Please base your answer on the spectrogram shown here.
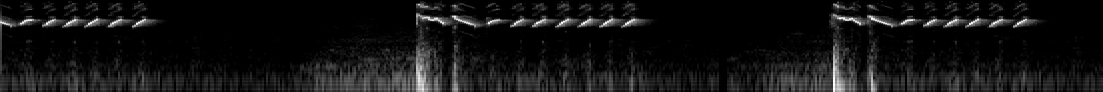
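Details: Oriental white-eye performing its rapid 'wit wit' canary-style song as a training master: three bursts of seven or eight high, piercing down-slurred notes, each about three seconds apart, opened by a soft thud.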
